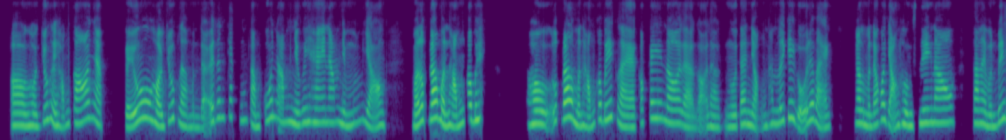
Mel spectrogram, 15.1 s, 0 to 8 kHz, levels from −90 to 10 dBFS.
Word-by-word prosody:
Ờ, 225 0 +3
hồi 215 -1 0
trước 305 +9 -3
thì 230 - +2
hổng 230 +3 -5
có 260 +5 +3
nha, 290 -9 -1 0.3
kiểu, 310 - +3
hồi 230 -8 +4
trước 320 +9 -5
là 225 -5 -1
mình 195 -1 -8
để 195 +10 -2
đến 355 +2 -5
chắc 370 0 -11
cũng 310 +1 -10
tầm 220 -7 -2
cuối 320 - -3
năm, 285 -6 -3
nhiều 245 -5 0
khi 270 +2 -2
2 275 0 -2
năm 270 0 -3
gì 240 - 0
m 215 - -3
mới 305 - -11
dọn, 225 -1 -1 0.4
mà 215 +1 +4
lúc 300 - +4
đó 335 +2 +9
mình 240 -8 +4
hổng 220 +4 +2
có 315 - +4
biết 320 +2 +2 0.6
ờ, 245 +2 +4 0.2
lúc 305 - -4
đó 345 +2 +9
là 365 - +7
mình 220 -8 0
hổng 210 +1 -2
có 320 - -1
biết 330 +2 -1
là 200 -5 +1
có 255 +7 -7
cái 345 +5 -2
nơi 260 -4 +1
là, 215 - -2
gọi 190 - -7
là, 195 -2 -4
người 200 0 -4
ta 240 +3 0
nhận 210 -3 -3
thanh 250 +2 -6
lý 280 - -1
ký 355 +1 0
gửi - - 0
đó 330 - +2
bạn, 200 -10 -3 0.4
nên 260 0 +1
là - - -1
mình 210 - -1
đâu 235 - +1
có 325 - +1
dọn 300 -7 0
thường 230 -3 +1
xuyên 260 +5 -2
đâu. 270 +1 +2 0.3
Sau 260 0 +1
này 250 -2 0
mình 205 -1 -2
biết 310 +7 0
255 Hz, 280 wpm, -23 LUFS, 220-310 Hz, 0.6 s, đó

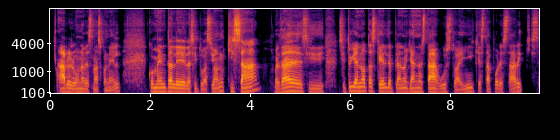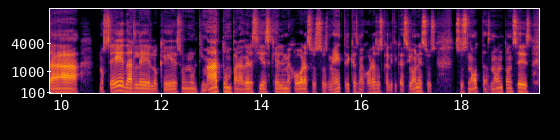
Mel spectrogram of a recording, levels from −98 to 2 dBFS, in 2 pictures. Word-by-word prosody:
Háblalo 120 -1 +4
una 115 -1 -5
vez 110 -2 -2
más 100 -1 -1
con 90 +1 -11
él, 130 +9 -7 0.5
coméntale 130 -2 +1
la 115 -1 0
situación, 120 +6 -2
quizá, 140 - +8 0.3
¿verdad?, 135 +4 +5
si 110 -2 -5 0.3
si 140 - -4
tú 145 - -5
ya 150 -1 +4
notas 145 -3 +1
que 130 - 0
él 135 - -3
de 135 - -1
plano 125 +3 -4
ya 125 0 -1
no 130 0 -6
está 125 +1 +5
a - - +1
gusto 115 -3 -6
ahí, 120 +7 -8
que - - -9
está - - -3
por - - -8
estar, - - -1
quizá, 115 -2 +3 0.4
no - - -12
sé, 165 +6 +2
darle 125 -2 -1
lo 110 -1 -11
que 105 +2 -8
es 110 - -6
un 115 -1 -12
ultimátum 125 +5 0
para 105 -2 -6
ver 115 +1 -4
si 115 +3 -1
es 115 -1 +1
que 120 - -9
él 115 0 -8
mejora 115 +2 -4
sus 100 -4 -2
sus 100 -2 -5
métricas, 115 +1 -7
mejora 110 +4 -9
sus 115 -2 -4
calificaciones, 95 -2 -5
sus - - -6 0.4
sus - - +1
notas, 105 - -8
¿no?, 110 +4 -10
entonces, 125 -1 -2
120 Hz, 175 wpm, -24 LUFS, 110-130 Hz, 0.5 s, quizá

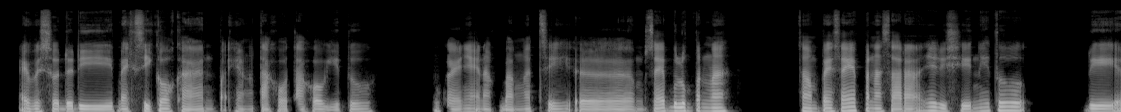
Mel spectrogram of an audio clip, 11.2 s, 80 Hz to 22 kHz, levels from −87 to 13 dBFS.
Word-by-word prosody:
episode 100 -1 0 0.2
di 100 -1 +4
Meksiko 105 +2 0
kan, 95 +1 -1
apa - - -8
yang 95 -4 -7
taco-taco 95 0 -2
gitu, 100 +4 -4 0.5
duh - - -8
kayaknya 100 +2 -2
enak 95 - -3
banget 95 +2 -2
sih, 100 +1 -1
mmm, 95 0 +1
saya 115 +6 +1
belum 130 -1 +4
pernah, 120 -1 +1 0.6
sampai 115 0 +1
saya 130 +4 +4
penasarannya 110 +2 0
di 110 - +1
sini 105 +4 -1
tuh, 140 0 +2 0.5
di 105 -1 +3
100 Hz, 130 wpm, -22 LUFS, 95-115 Hz, 0.6 s, di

